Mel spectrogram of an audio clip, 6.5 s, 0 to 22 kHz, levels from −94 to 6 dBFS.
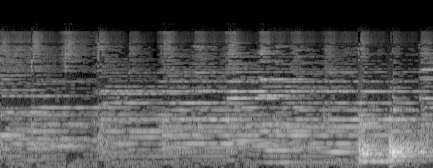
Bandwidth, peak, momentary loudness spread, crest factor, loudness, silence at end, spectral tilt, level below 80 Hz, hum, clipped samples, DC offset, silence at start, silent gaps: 10.5 kHz; -2 dBFS; 12 LU; 20 dB; -22 LUFS; 0 s; -4 dB/octave; -52 dBFS; none; under 0.1%; under 0.1%; 0 s; none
